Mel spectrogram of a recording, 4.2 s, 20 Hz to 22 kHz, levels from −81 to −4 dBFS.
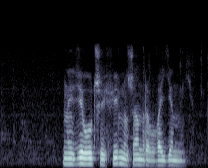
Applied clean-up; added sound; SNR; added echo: none; none; none; none.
